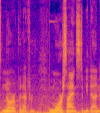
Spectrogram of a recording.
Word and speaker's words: norepinephrine: I somehow started to call it neuropinephrine because of neurons and stuff, but it's norepinephrine.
